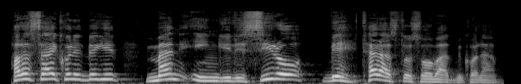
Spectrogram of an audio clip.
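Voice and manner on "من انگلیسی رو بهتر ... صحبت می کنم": normal talking voice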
